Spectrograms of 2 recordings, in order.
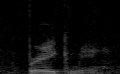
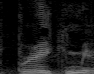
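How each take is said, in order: First: Hushed, understated command; retold Holy Spirit. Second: High-pitched cry at moderate volume; retold yell. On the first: Holy Spirit answering a desperate man, quiet instruction. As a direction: say it softly and simply, as a retold divine word. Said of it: "I hear the Holy Spirit say". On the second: Man praying alone outside, mock yelled plea. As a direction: call it out high, imitating a yell. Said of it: "just yelling top of my lungs".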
